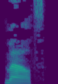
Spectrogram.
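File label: "mouths", British English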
